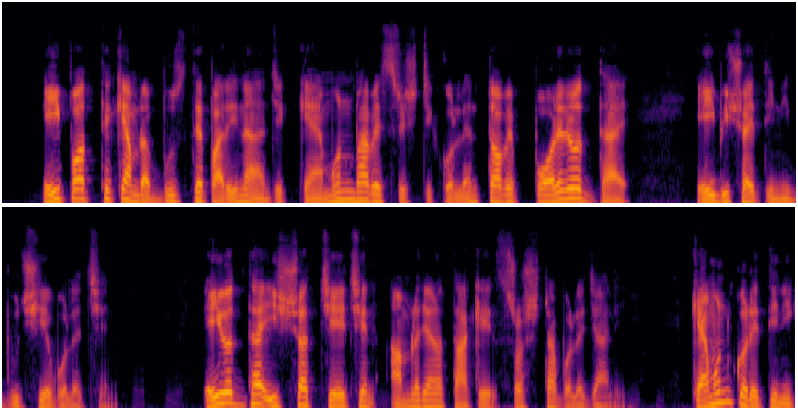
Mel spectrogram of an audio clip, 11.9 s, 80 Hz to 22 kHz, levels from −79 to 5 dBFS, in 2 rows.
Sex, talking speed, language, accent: male, 160 wpm, Bengali, native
